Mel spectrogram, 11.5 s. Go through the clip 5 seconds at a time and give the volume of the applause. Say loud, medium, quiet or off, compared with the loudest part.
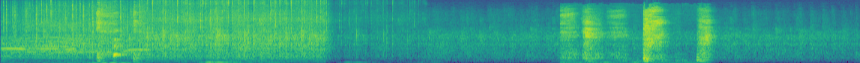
loud, quiet, quiet.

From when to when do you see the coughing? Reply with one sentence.
You can hear the coughing from 1.2 to 1.9 s and from 7.5 to 9.5 s.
